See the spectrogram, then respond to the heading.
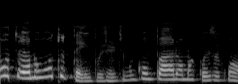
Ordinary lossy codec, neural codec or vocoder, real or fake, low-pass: none; vocoder, 22.05 kHz, 80 mel bands, HiFi-GAN; fake; 7.2 kHz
